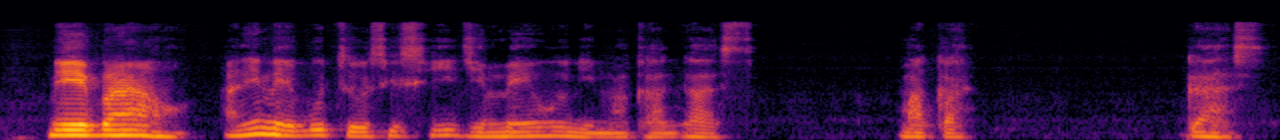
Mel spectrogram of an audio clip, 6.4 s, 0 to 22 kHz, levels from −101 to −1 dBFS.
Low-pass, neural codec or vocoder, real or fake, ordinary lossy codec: none; codec, 24 kHz, 3 kbps, HILCodec; fake; none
